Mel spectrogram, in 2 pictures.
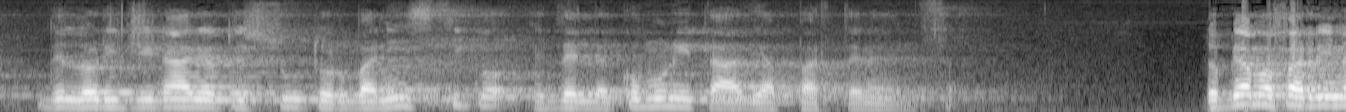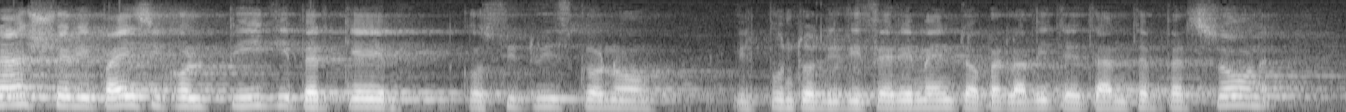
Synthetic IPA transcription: d̪elːoɾid͡ʒinaːɾjot̪esːuːt̪ourbanist̪ikoed̪ːelːekomunit̪ad̪iapːart̪enɛnt̪sḁ | d̪obːjaːmofarːinaʃːeɾeipaeːzikolpiːt̪̬iperk̟ekːost̪it̪uiskonoilpunt̪od̪irifeɾiment̪operlaviːt̪ad̪it̪ant̪epersoːne

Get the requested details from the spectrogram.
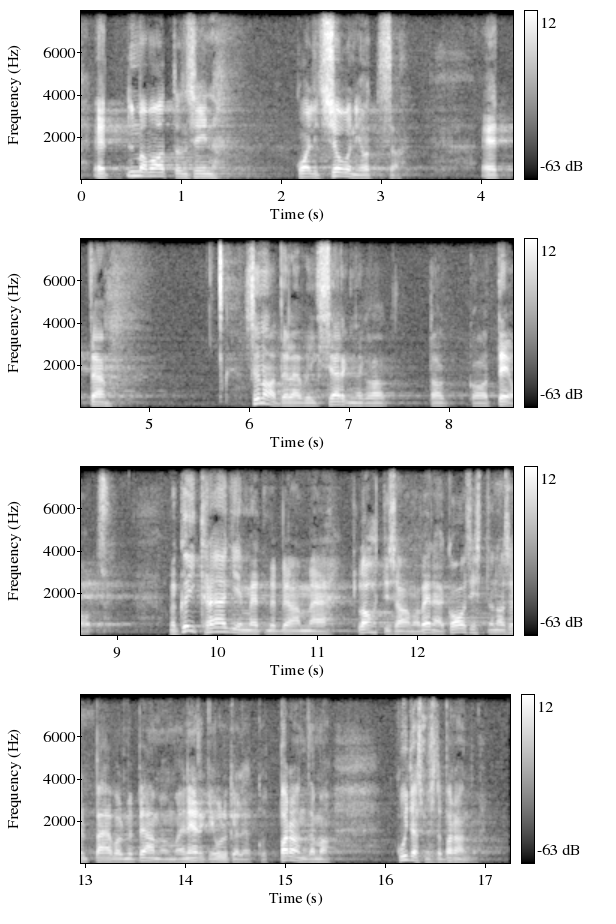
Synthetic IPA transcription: e̞t̪ˑnyd̪̥mɑvɑːt̪ːˑɑnsiːn | ko̞ɑlit̪sio̞ːnʲio̞t̪sɑ̰ | e̞t̪ː | sɤnɑd̪̥e̞le̞vɤjksjærɡmineɡɑt̪ɑkɑt̪e̞o̞d̪̥ | me̞kɤjkːˑræːɡ̥imeːt̪me̞p̬eɑme̞lɑht̪isɑːmɑve̞ne̞kɑːsist̪ænɑs̬e̞lpæe̞vɑlme̞pe̞ɑme̞o̞mɑe̞ne̞rɡ̥iɑjulɡ̥eolekːˑut̪̚ˑpɑɾɑnd̪̥ɑmɑ | kujd̪ɑsme̞sed̪ɑpɑɾɑnd̪̥ɑme

